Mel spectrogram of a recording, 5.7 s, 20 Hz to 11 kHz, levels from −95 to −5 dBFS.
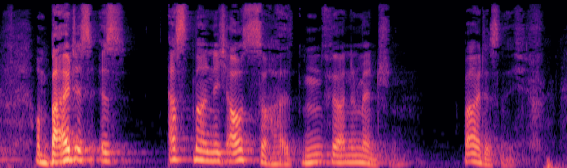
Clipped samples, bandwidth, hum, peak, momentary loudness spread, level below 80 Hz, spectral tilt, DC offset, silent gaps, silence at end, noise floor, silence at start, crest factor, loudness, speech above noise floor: under 0.1%; 10.5 kHz; none; -4 dBFS; 22 LU; -56 dBFS; -6 dB/octave; under 0.1%; none; 0.1 s; -66 dBFS; 0 s; 22 dB; -26 LUFS; 40 dB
